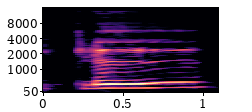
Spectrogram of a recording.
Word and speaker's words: pleurent: On n'a pas dit qui pleure, non, qui pleure. Tout ce mot se compose d'une seule syllabe, parce que ce E, il est muet.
